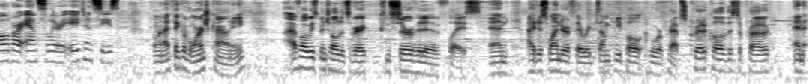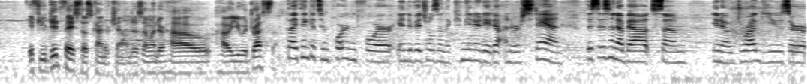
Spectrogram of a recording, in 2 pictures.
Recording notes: sorry for the background noise, but we’re in a hotel lobby.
